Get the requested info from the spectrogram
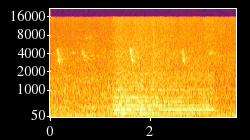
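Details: Bumblebee on a daisy: a steady, low droning buzz rises in the middle and holds for about two seconds before fading, with a few brief high chirps in the background.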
